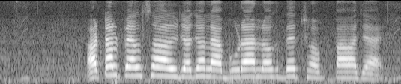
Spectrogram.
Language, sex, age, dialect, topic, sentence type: Bengali, female, 18-24, Jharkhandi, banking, statement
